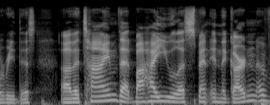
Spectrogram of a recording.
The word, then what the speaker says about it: Baha'u'llah: Yeah, it's actually it was founded in the 19th century by a guy named Baha'u'llah, I believe it is pronounced.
